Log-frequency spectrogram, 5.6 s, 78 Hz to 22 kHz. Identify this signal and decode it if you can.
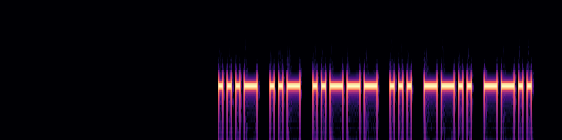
Morse code, heard as a keyed tone, about 28 wpm, 700 Hz. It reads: VU2SZZ
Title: DXCC-100 Call Signs - 6 Characters - 28wpm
